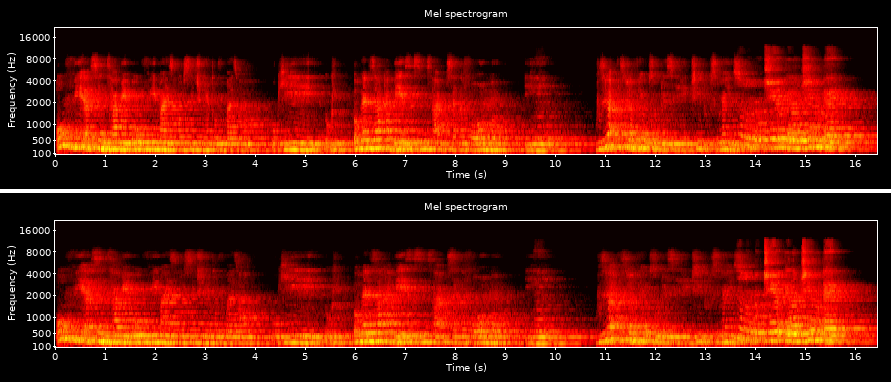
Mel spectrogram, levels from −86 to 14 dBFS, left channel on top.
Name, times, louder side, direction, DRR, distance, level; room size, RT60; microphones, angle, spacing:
voice 1, 0.0-3.9 4.3-5.7 6.0-9.0 9.4-9.8 10.8-13.8, left 1 dB, 70° left, -1 dB, 0.5 m, -24 dB
voice 2, 9.6-9.9 13.6-15.6, right 1 dB, 90° right, -2 dB, 0.6 m, -23 dB
2.9 x 2.6 x 4.0 m, 2.6 s
head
